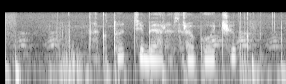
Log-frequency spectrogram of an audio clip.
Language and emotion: Russian, neutral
